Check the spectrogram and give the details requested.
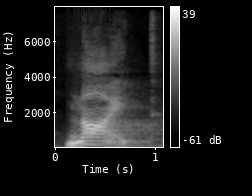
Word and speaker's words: night: night الجي اتش لا ينطق طبعا night.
